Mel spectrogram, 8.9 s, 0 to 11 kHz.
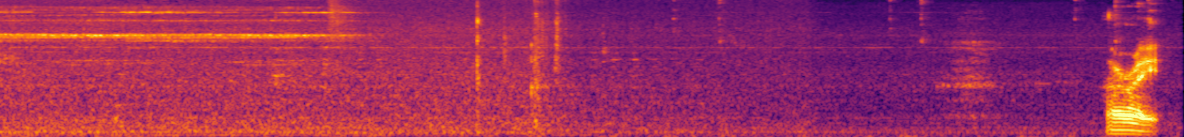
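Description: Trains in the video game Transport Fever 2 give a steady low rumble with scattered faint clicks, ending in a short, louder burst.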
